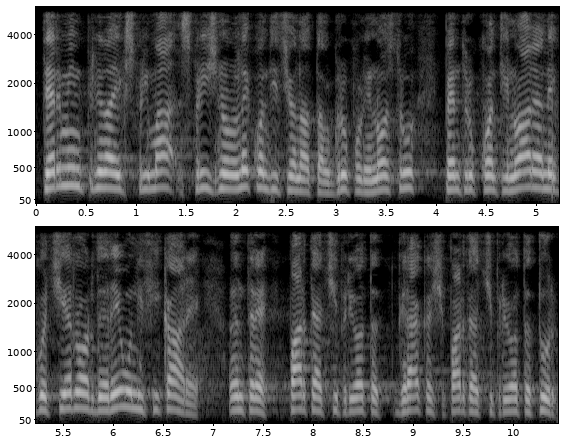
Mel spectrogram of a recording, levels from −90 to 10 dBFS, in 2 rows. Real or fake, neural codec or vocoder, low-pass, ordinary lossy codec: fake; autoencoder, 48 kHz, 128 numbers a frame, DAC-VAE, trained on Japanese speech; 5.4 kHz; none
